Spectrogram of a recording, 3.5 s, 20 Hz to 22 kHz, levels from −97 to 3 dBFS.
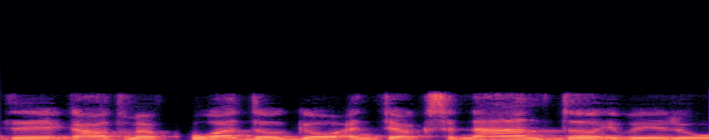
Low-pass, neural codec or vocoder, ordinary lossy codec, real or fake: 7.2 kHz; codec, 16 kHz in and 24 kHz out, 1 kbps, XY-Tokenizer; Opus, 64 kbps; fake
